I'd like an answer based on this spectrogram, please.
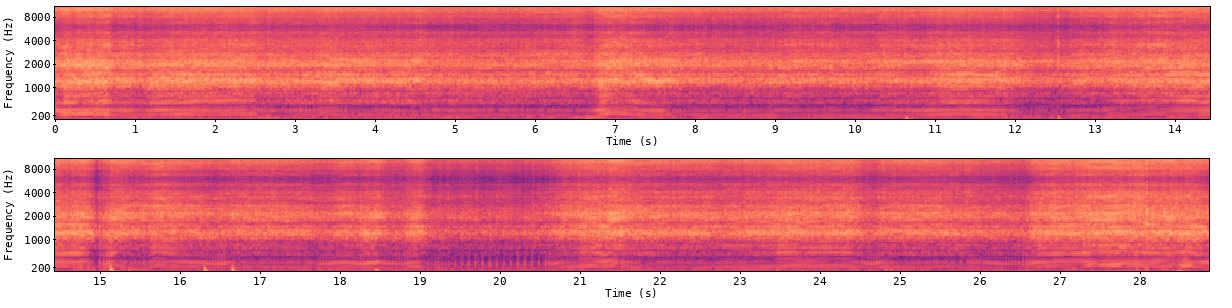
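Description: Dirt bike engine revving up and down as it is ridden along a rough, rutted trail. A few sharp knocks come about halfway through as the bike hits bumps.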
